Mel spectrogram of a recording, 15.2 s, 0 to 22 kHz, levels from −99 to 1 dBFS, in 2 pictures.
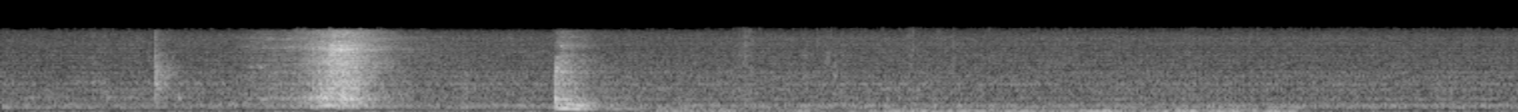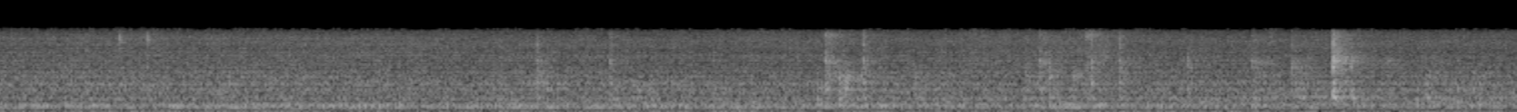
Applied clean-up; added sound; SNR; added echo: none; Walk, footsteps; 11 dB; reverberation time 1.2 s.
